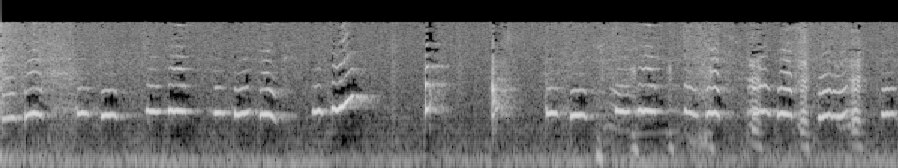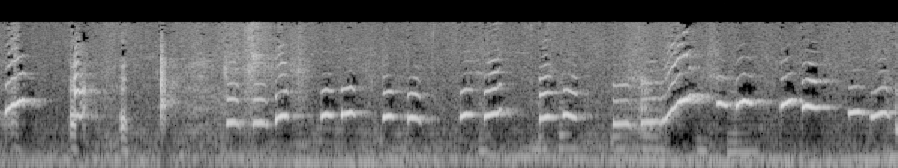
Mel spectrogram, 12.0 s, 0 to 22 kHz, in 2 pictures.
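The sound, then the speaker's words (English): A young cockatiel, about 4 months old, whistles a lively, repeating tune, bright chirpy phrases rising and falling in quick runs over a low background rumble, with no talking. “What kind of bird is this? It's a cockatiel.”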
